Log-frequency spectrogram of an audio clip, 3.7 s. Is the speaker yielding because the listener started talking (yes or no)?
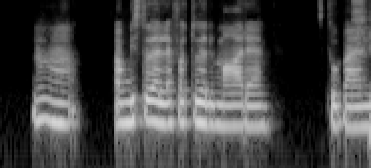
yes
